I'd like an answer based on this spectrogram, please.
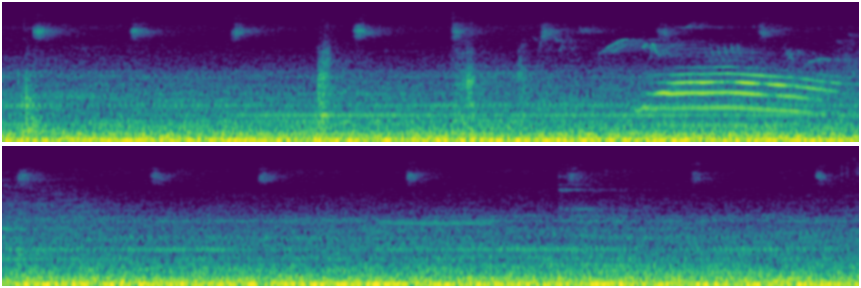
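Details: Stray ear-tipped cats being fed on a scorching hot day, crying out while rubbing against each other in joy; one drawn-out meow lasting about a second, falling at the end, over a steady low rumble and a high insect drone.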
